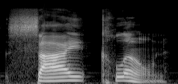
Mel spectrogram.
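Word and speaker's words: Sy-Klone: His name is Cyclone. Let me spell that for you. S-Y hyphen K-L-O-N-E.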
